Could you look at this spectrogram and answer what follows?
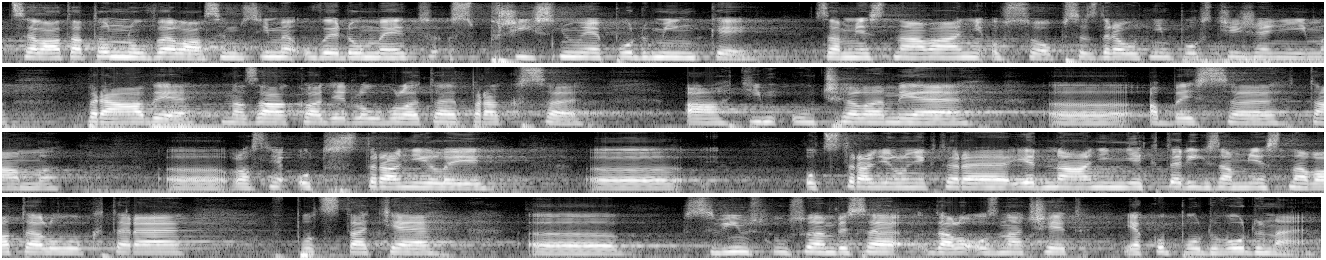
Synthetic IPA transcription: t͡sɛlaːt̪at̪o̞no̞vɛlasɪmusiːmɛʔuvjɛdo̞mɪt̪spr̝̥iːsɲujɛpo̞dmiːŋkɪ | z̥amɲɛst̪naːvaːɲiːʔoso̞psɛzd̪ɾavo̞t̪ɲiːmpo̞scɪʒɛɲiːm | pɾaːvjɛnazaːklaɟɛdlo̞wɦo̞lɛt̪ɛːpɾaksɛ | ʔaciːmʔuːt͡ʃɛlɛmjɛ | ʔabɪsɛt̪am | vlast̪ɲɛʔo̞t̪st̪ɾaɲɪlɪ | ʔot̪st̪ɾaɲɪlo̞ɲɛk̚t̪ɛɾɛːjɛdnaːɲiːɲɛkt̪ɛɾiːɣzamɲɛst̪navat̪ɛluːkt̪ɛɾɛː | fpo̞t̪st̪acɛ | sviːmspuːsobɛmbɪsɛdalo̞ʔo̞znat͡ʃɪt̪ | jako̞po̞dvo̞dnɛ̰ː

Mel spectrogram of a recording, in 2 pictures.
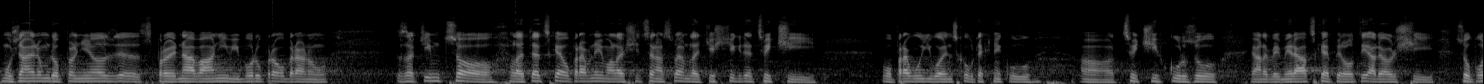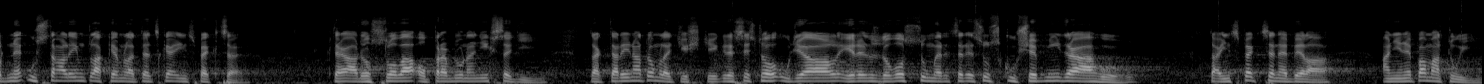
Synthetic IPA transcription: xmo̞ʒnaːjɛno̞mdo̞pl̩ɲɪlʒɛspɾo̞jɛdnaːvaːɲiːviːbo̞ɾupɾo̞obɾanu | zaciːmt͡so̞lɛt̪ɛt͡skɛːopɾavnɪmalɛʃɪt͡sɛnasvɛːmlɛcɪʃcɪɡdɛt͡svɪt͡ʃiː | vo̞pɾavujiːvo̞jɛnskowt̪ɛxnɪku | t͡svɪt͡ʃiːfkuɾzujaːnɛvɪmɪɾaːt͡skɛːpɪlo̞t̪ɪadalʃiː | so̞wpo̞dnɛʔust̪aːliːmt̪lakɛmlɛt̪ɛt͡skɛːɪnspɛkt͡sɛ̰ | kt̪ɛɾaːdo̞slo̞vaʔo̞pɾavdunaɲɪxsɛɟḭː | t̪ak̚t̪adɪnat̪o̞mlɛcɪʃcɪɡdɛsɪst̪o̞ɦo̞ʔuɟɛlaljɛdɛnzdo̞vo̞st͡suːmɛɾt͡sɛdɛsuskuʃɛbɲiːd̪ɾaːɦu | t̪aʔɪnspɛk̚t͡sɛnɛbɪla | ʔaɲɪnɛpamat̪ujḭː

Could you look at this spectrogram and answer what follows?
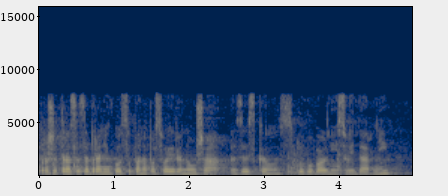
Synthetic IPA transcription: pɾɔʂɛt̪ɛɾasɔzabɾaɲɛɡwɔsupanapɔswaɛɾɛnɔuʂazɘskɛwsklubuvɔlɲiːsɔlʲid̪aɾɲi

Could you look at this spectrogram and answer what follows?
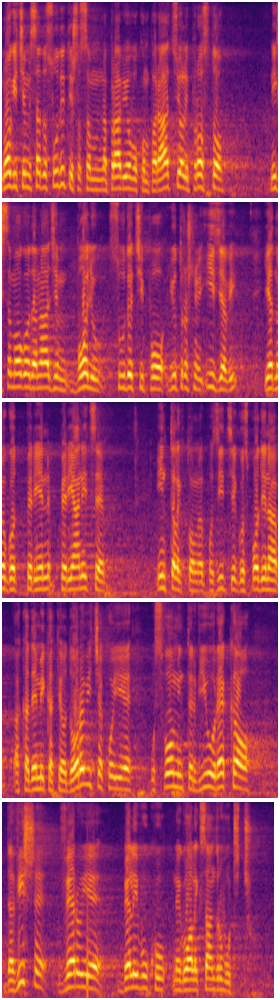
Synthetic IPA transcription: mno̞ɡit͡ɕe̞mesad̪osuːd̪it̪iʃt̪o̞samnapɾaːʋiooʋuko̞mpaɾaːt̪sijualipɾo̞st̪o̞ | niːsamːo̞ɡaod̪anaːd͡ʑe̞mbo̞ʎusuːd̪e̞t͡ɕipo̞jut̪ɾoʃɲo̞jʔizjaʋi | jed̪no̞ɡo̞d̪ppeɾijanit̪se̞ | int̪e̞le̞kt̪ualˠneopo̞ziːt̪sije̞ɡo̞spo̞d̪inaakad̪emikat̪e̞o̞d̪o̞ːɾo̞ʋit͡ɕako̞jijeusʋo̞omint̪e̞ɾʋjuːɾe̞kao | d̪aʋiʃe̞ | ʋe̞ɾuje̞ | be̞liʋukʰune̞ɡo̞aleksand̪ɾuʋut͡ʂi̥t͡ɕu̥

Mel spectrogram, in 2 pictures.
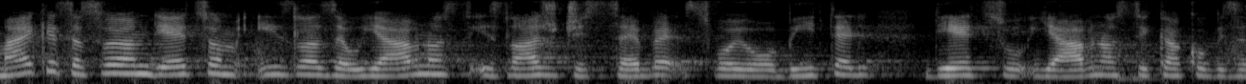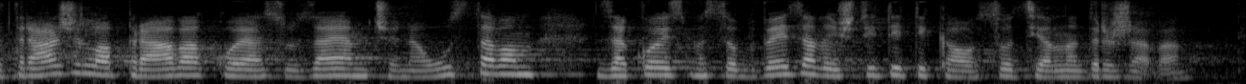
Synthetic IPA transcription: maːjke̞sasʋo̞jo̞md̪je̞t̪so̞mizlˠaze̞ujaːʋno̞st̪izlˠaːʒut͡ɕise̞be̞sʋo̞juobiːt̪e̞ʎ | d̪je̞t̪sujaːʋno̞st̪ikako̞bizat̪ɾaːʒilˠapɾaːʋako̞jasuzajamt͡ʃe̞nauːst̪aʋo̞mzako̞jesmoseo̞bʋe̞ːzaliʃt̪iːt̪it̪ikao̞so̞t̪sialˠnad̪r̩ʒa̰ʋa̰

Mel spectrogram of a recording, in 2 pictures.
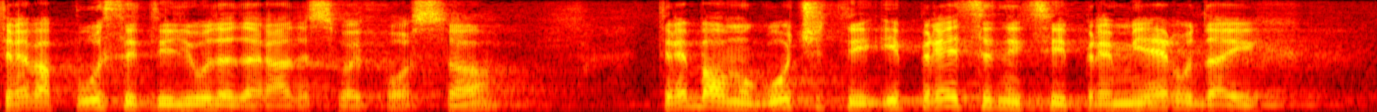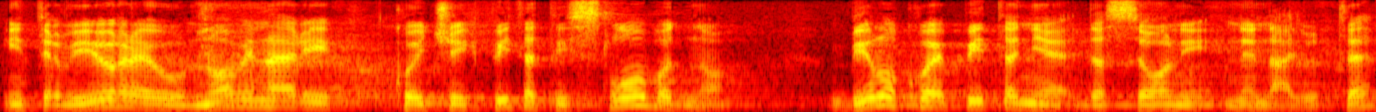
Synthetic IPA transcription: t̪ɾe̞bapust̪it̪iʎuːd̪e̞d̪aɾaːd̪e̞sʋo̞jpo̞sao̞ | t̪ɾe̞bao̞mo̞ɡuːt͡ʃit̪iʔipɾet̪sʲjed̪nit̪siːpɾe̞mije̞ːɾud̪ajix | int̪e̞ɾʋjuɾajuno̞ʋinaɾiko̞jit͡ɕeixpiːt̪at̪islˠo̞bo̞d̪no̞̰ | biːlo̞ko̞je̞piːt̪aɲe̞d̪aseo̞nḭnena̰ʎut̪e

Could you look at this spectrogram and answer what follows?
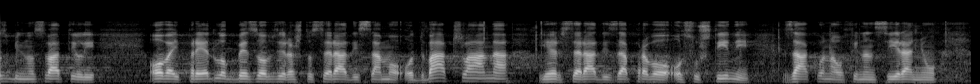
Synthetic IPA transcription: zbiʎnosʋat̪ili | o̞ʋaːjpɾeːd̪lˠo̞ɡ̚be̞zo̞bziɾaʃt̪o̞se̞ɾaːd̪isamo̞̰ʔod̪ʋaːt͡ʃlˠaːna | jeɾse̞ɾaːd̪izapɾaʋo̞ʔosuʃt̪ini | zaːko̞nao̞finansiːɾaɲu

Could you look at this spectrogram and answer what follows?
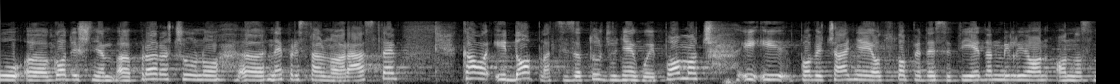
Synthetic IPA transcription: uɡo̞d̪iʃɲempɾo̞ɾat͡ʃunune̞pɾest̪alˠnoɾaːst̪e̞ | kao̞ʔid̪o̞plˠat̪sizat̪uːd͡ʒuɲe̞ɡuipo̞mot͡ʃiʔpo̞ʋe̞t͡ʃaːɲejeo̞d̪st̪o̞ːpe̞d̪e̞set̪ijed̪anmilioːno̞d̪nosn

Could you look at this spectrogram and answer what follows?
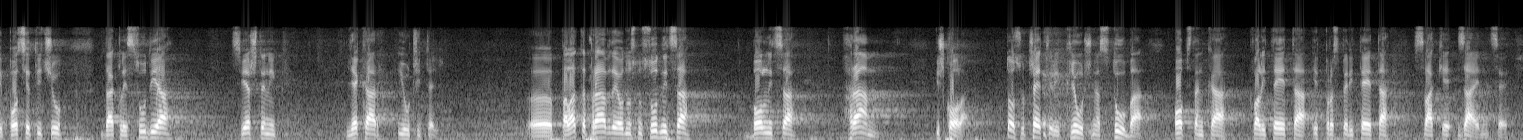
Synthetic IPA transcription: ipo̞t̪sje̞t̪it͡ɕud̪aklesud̪ija | sʋʲje̞ʃt̪e̞nik | ʎe̞kaɾiut͡ʃit̪ḛʎ | palat̪apɾaːʋd̪eo̞d̪no̞snosud̪nit̪sa | bo̞ːlˠnit̪sa | xɾaːm | iʃko̞ːlˠa̰ | t̪o̞ːsut͡ʃet̪iɾikʎuːt͡ʃnast̪uːba̰ | o̞pst̪aŋkakʋalit̪e̞ːt̪aipɾo̞spe̞ɾit̪e̞ːt̪a | sʋake̞zaje̞d̪nit̪se

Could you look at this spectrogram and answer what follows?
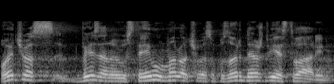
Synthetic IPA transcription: oʋet͡ɕuʋas | ʋeːzanojeust̪eːmumalo̞t͡ɕuʋasupo̞zoːɾit̪najo̞ʃd̪ʋije̞st̪ʋaːɾi

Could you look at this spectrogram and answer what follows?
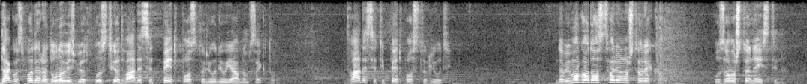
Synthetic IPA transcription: d̪aɡo̞spo̞d̪inɾad̪ulˠo̞ʋit͡ɕbio̞d̪pust̪io̞d̪ʋaːd̪e̞se̞t̪peːt̪po̞st̪o̞ʎuːd̪iujaːʋnomse̞kt̪o̞ɾu | d̪ʋaːd̪e̞set̪ipeːt̪po̞st̪oʎuːd̪i | d̪abimo̞ɡaod̪ao̞st̪ʋaɾiono̞ʃt̪o̞jeɾe̞ka̰o̰ | uzo̞ʋoʃt̪o̞jene̞ist̪ina

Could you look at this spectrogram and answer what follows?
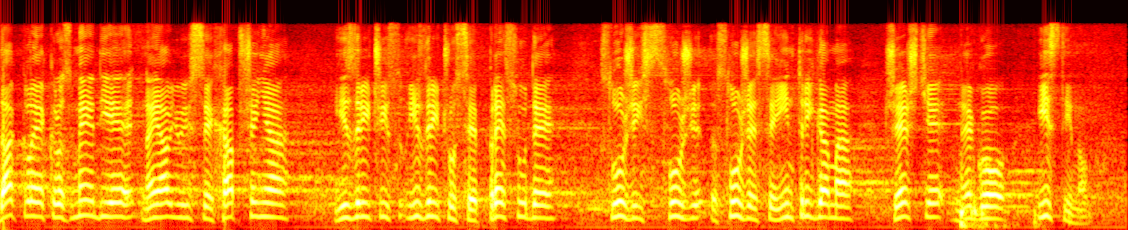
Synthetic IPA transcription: d̪akle̞kɾo̞zme̞ːd̪ije̞najaʋʎujuse̞xapʃe̞ɲa | izɾit͡ʃiizɾit͡ʃuse̞pɾe̞sud̪e̞ | sluʒiuslˠuːʒese̞int̪ɾiɡamat͡ʃe̞ʃt͡ɕene̞ɡo̞ist̪ino̰m

